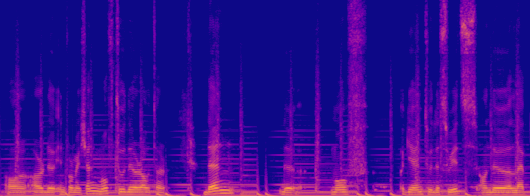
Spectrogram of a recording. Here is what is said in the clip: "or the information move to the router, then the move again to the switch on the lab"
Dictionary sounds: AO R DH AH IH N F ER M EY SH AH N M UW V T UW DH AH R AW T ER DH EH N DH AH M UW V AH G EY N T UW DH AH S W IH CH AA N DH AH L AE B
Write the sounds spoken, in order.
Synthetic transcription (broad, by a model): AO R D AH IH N F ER M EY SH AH N M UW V T UW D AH R AW T ER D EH N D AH M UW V AH G EY N T UW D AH S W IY S AA N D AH L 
